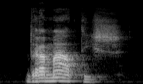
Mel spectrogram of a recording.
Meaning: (adjective) 1. dramatic, pertaining to drama 2. tragic, sad 3. melodramatic, sentimental; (adverb) dramatically
- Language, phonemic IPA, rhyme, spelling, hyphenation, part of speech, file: Dutch, /ˌdraːˈmaː.tis/, -aːtis, dramatisch, dra‧ma‧tisch, adjective / adverb, Nl-dramatisch.ogg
